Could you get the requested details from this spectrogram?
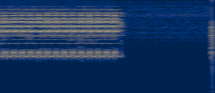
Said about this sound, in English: Somebody's phone is ringing.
